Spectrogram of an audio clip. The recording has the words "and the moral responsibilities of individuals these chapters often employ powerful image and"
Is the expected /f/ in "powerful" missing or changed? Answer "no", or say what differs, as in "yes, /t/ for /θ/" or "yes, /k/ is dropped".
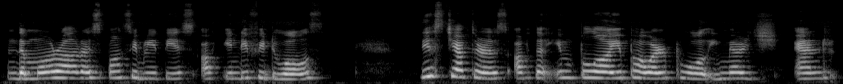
yes, /p/ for /f/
